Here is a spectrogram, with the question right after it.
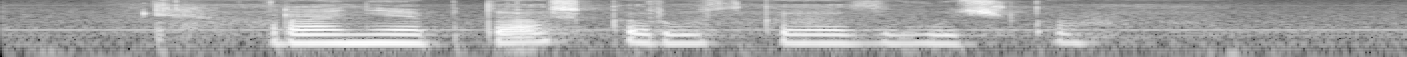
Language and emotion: Russian, neutral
